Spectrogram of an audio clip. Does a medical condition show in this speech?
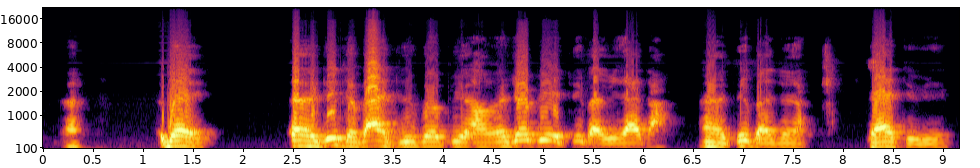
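Yes: cerebral palsy; from birth.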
